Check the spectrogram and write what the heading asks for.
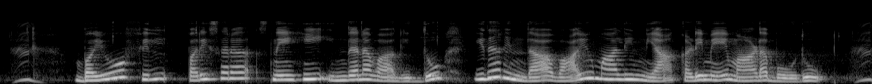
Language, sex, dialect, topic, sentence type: Kannada, female, Mysore Kannada, agriculture, statement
